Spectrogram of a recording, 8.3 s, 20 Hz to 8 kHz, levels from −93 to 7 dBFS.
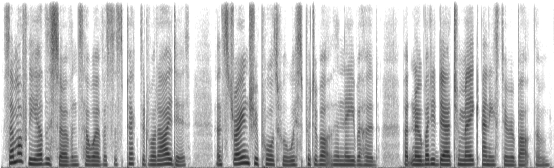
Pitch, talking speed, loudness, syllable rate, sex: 205 Hz, 195 wpm, -18 LUFS, 6.2 syllables/s, female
